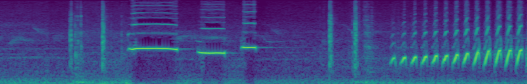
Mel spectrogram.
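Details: White-rumped shama song, used to make captive shamas more responsive and fighting: clear level whistles and short sharp notes, then a quick run of rising chirps repeated about four times a second.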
